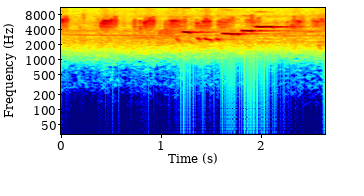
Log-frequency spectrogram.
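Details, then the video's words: Yellow-bellied warbler singing short high whistles that slide upward and then jump higher, set against steady, insect-like pulsing chirps at an even faster rhythm. "Suara Asli Cikrak Bambu - Yellow Bellied Warbler"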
